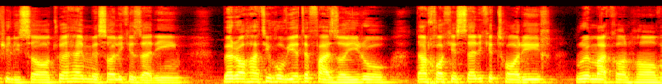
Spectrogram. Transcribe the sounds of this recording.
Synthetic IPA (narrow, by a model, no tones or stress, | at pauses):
kʰeliːsɒːt̪ʰujeɦæminme̞sɒːliːcʰe̞zæd̪iːm | be̞ɾɒːɦæt̪ʰiːɦo̞viːjæt̪ʰe̞fæzɒːjiːɾod̪̥æɾxɒːcʰe̞st̪æɾiːcʰe̞t̪ʰɒːɾiːx | ɾuːjemækʰɒːnɦɒːv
